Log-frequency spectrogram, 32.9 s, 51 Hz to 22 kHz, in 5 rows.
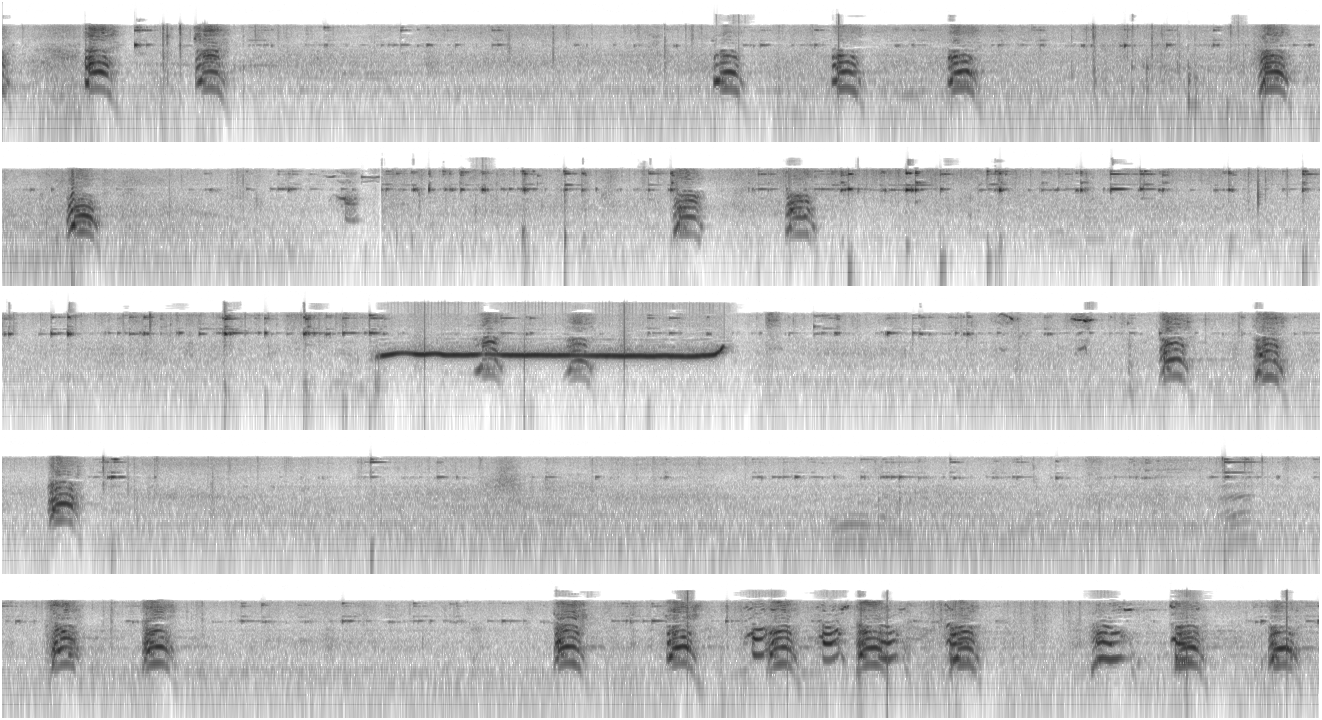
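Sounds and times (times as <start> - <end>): hounds barking: 0.0 - 1.3, 3.5 - 5.0, 6.2 - 7.2, 9.9 - 10.8, 19.0 - 20.3, 26.4 - 27.4, 28.7 - 32.9.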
